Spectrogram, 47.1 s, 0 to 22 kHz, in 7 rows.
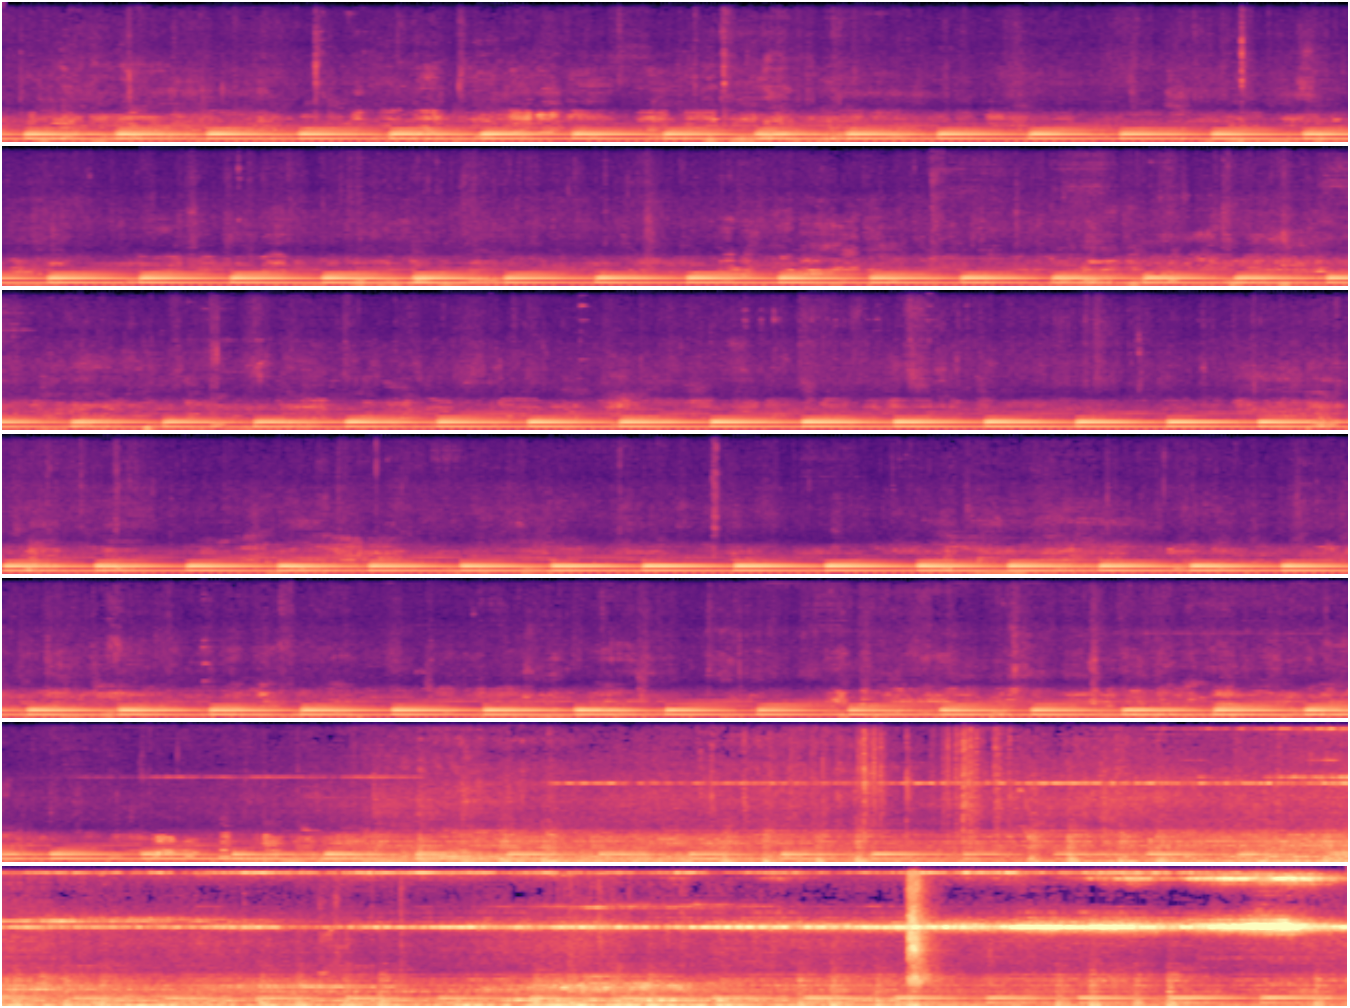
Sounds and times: The train passes by 0.0 - 47.1
railway level crossing 0.0 - 47.1
Walking on the road 30.8 - 47.1

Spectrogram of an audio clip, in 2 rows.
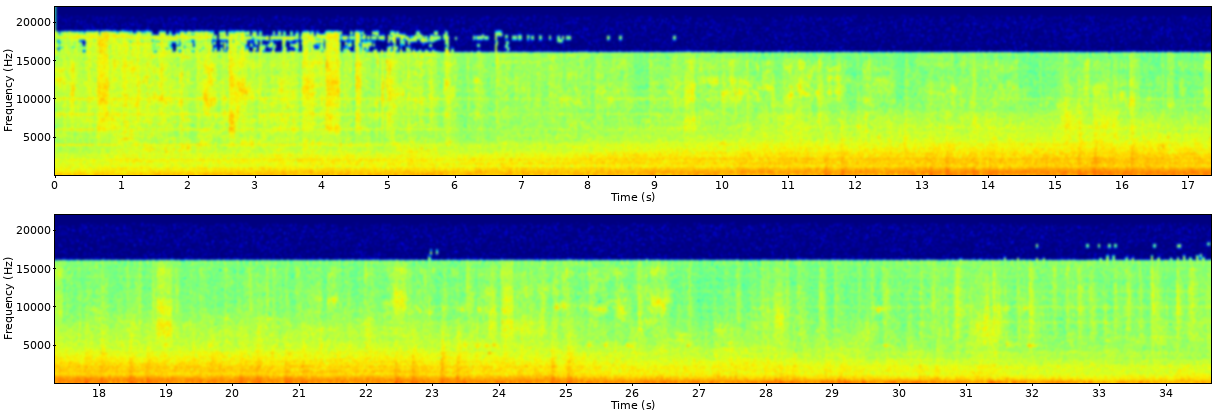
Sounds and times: trains passing by 0.0 - 34.6
music 29.4 - 34.6

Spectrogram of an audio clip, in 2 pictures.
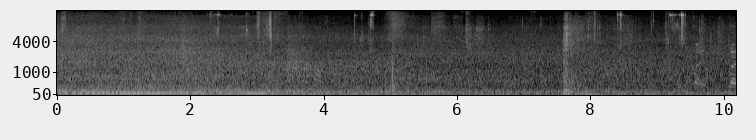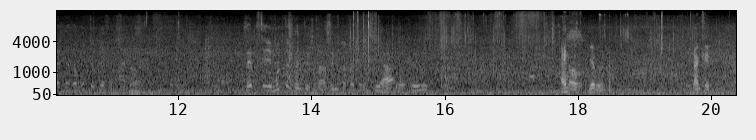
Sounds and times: coins 4.4 - 4.9
coins 8.0 - 9.6

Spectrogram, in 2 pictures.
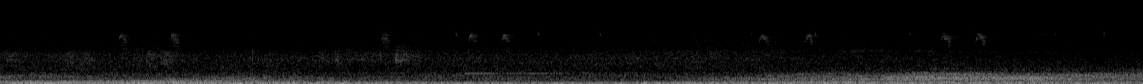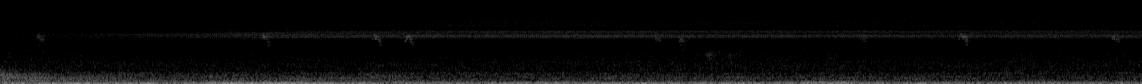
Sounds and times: Cicada cry 11.8 - 22.8

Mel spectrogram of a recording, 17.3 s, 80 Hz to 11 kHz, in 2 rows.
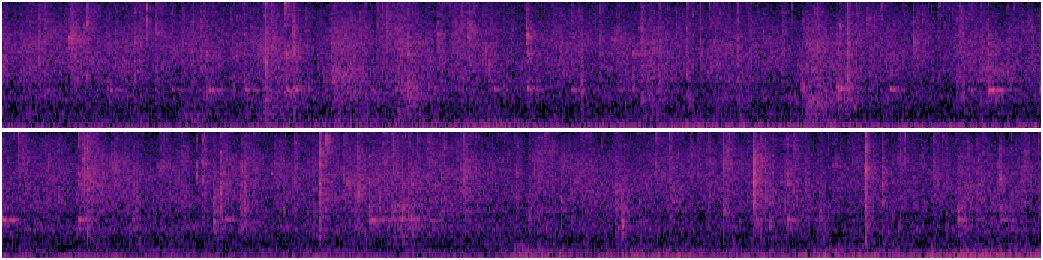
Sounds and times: light rain 0.0 - 17.3

